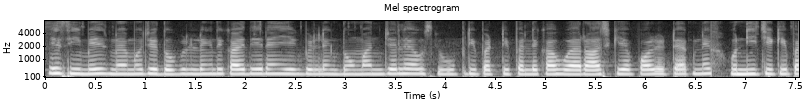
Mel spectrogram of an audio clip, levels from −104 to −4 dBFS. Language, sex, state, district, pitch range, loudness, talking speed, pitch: Hindi, male, Uttarakhand, Uttarkashi, 230-240 Hz, -14 LUFS, 240 wpm, 235 Hz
